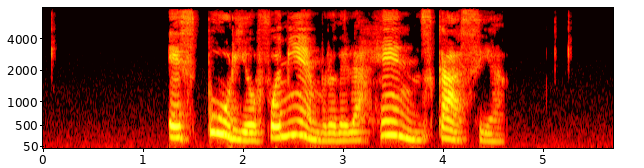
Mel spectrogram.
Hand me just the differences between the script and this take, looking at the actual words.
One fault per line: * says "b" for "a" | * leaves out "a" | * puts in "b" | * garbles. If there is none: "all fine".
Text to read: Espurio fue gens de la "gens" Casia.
* says "miembro" for "gens"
